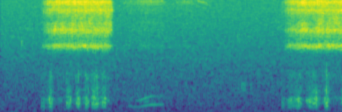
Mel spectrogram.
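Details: American Beagle named Aki snoring: a fluttering, rasping inhale lasting under a second, a soft whistling squeak from the nose in the pause, then another rattling snore begins.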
